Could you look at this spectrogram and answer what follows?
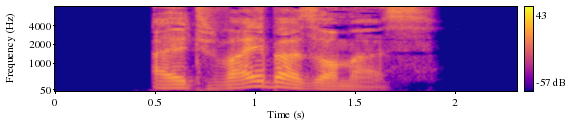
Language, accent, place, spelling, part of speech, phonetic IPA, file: German, Germany, Berlin, Altweibersommers, noun, [altˈvaɪ̯bɐˌzɔmɐs], De-Altweibersommers.ogg
- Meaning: genitive singular of Altweibersommer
